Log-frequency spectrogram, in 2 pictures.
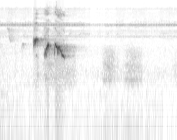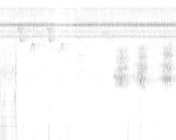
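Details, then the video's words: Female red-whiskered bulbul singing to excite a male: a quick three-note whistled 'quých kiu' phrase, then scattered soft, faint chirps in an otherwise quiet background. "Chào mào mái hót kích trống liên tục Chào Mào mái quých kiu mào mái hót"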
